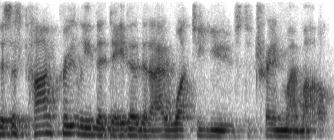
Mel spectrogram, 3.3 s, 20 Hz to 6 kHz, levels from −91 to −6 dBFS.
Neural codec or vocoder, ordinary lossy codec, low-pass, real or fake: codec, 24 kHz, 6 kbps, HILCodec; Opus, 16 kbps; 5.4 kHz; fake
